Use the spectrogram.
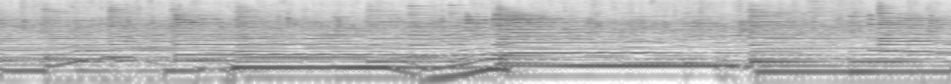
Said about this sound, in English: Come on, clap. I'm finished.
